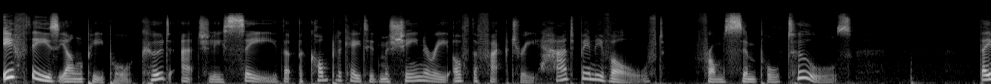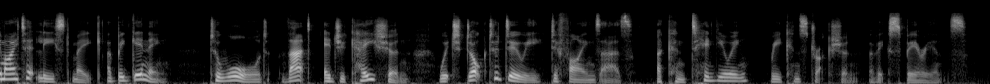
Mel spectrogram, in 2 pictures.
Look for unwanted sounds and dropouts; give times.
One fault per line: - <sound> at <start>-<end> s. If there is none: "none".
- tap at 9.0-9.4 s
